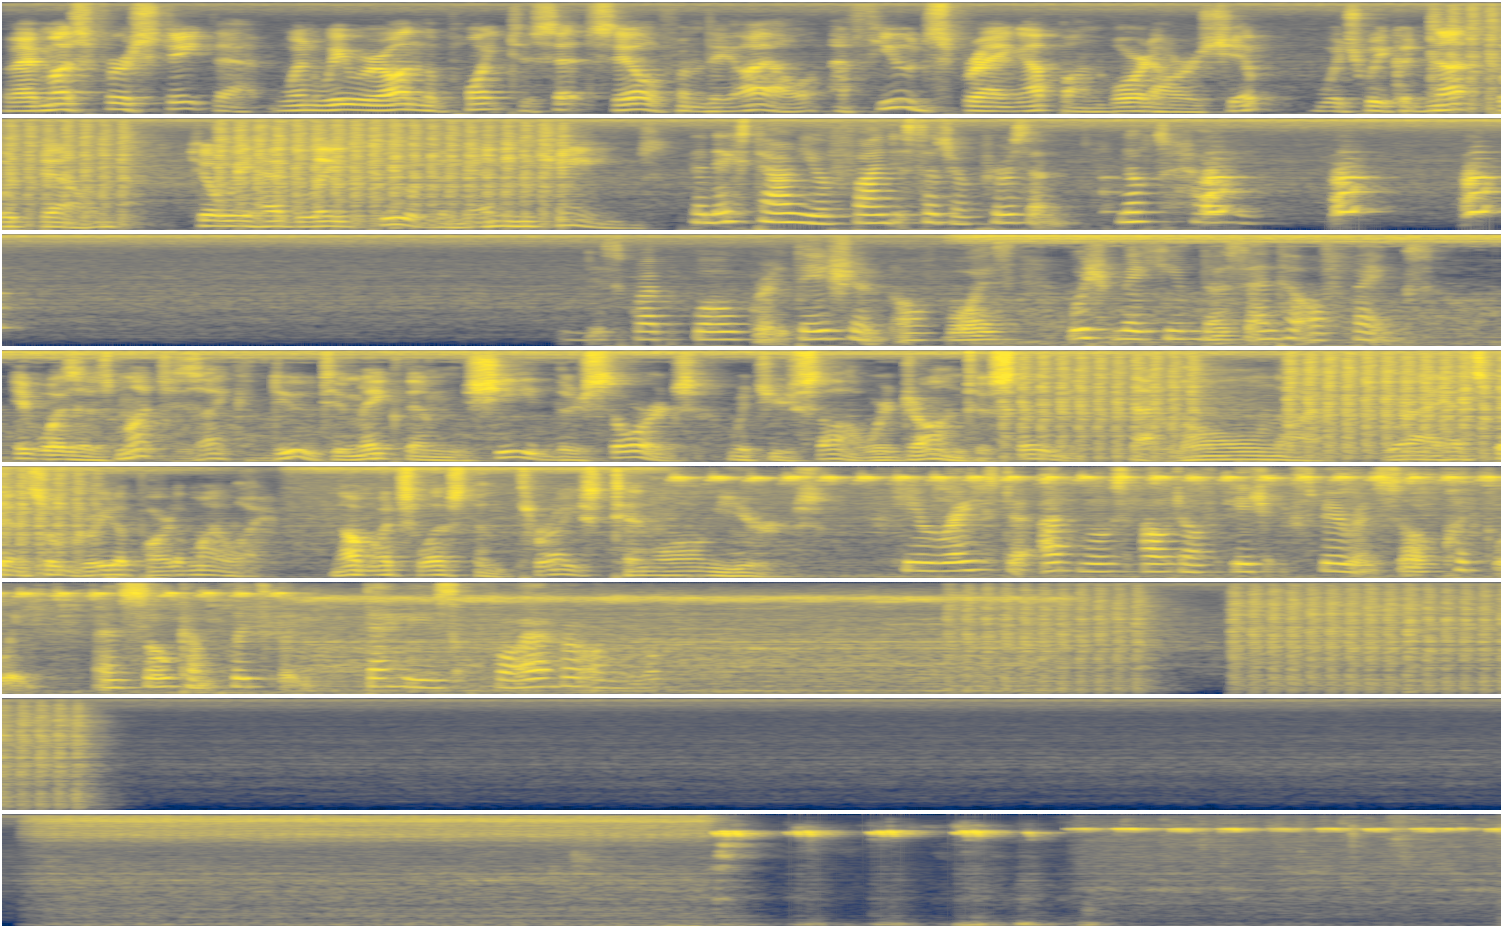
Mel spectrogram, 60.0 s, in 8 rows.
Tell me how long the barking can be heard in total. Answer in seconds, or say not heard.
2 s.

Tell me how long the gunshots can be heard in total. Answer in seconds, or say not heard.
10 s.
